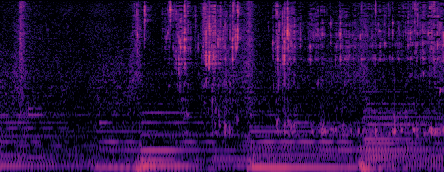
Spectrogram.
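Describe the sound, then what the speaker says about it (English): Whiskey poured from a bottle in a garage, a soft liquid gurgle that swells in three short surges over a low, steady background. "I wasn't going to long pour it because it's not my bottle"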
